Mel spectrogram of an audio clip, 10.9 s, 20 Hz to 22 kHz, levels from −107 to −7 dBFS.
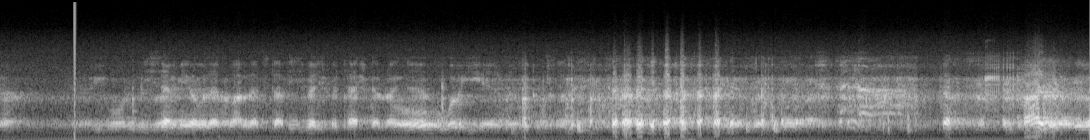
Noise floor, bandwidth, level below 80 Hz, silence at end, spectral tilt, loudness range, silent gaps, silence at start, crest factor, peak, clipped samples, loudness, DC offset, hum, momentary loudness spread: -50 dBFS; 19.5 kHz; -66 dBFS; 0 s; -3 dB/octave; 4 LU; none; 0 s; 26 dB; 0 dBFS; under 0.1%; -27 LUFS; under 0.1%; none; 14 LU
